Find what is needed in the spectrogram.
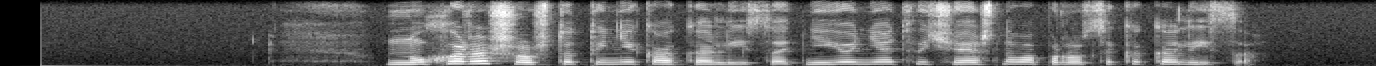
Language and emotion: Russian, neutral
